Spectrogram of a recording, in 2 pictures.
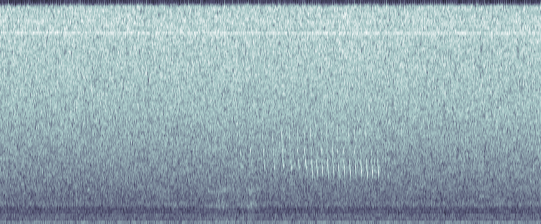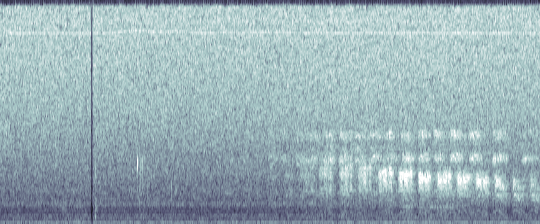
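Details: A woodpecker gives high, rapid chattering bursts, faint early on and stronger near the end, over a steady low vehicle hum during a morning game drive on a South African private game reserve in September.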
